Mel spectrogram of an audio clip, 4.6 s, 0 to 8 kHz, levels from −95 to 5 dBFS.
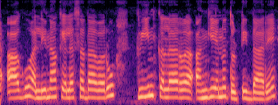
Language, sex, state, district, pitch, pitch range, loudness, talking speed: Kannada, female, Karnataka, Bangalore, 225 Hz, 210-245 Hz, -12 LUFS, 90 wpm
